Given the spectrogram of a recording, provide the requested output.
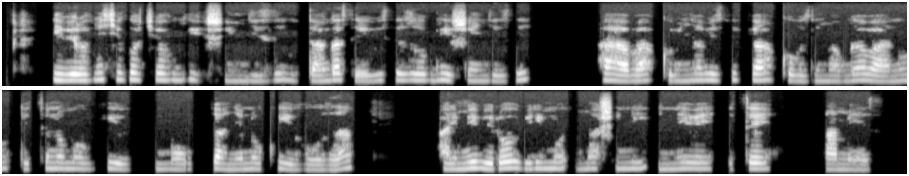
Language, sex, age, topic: Kinyarwanda, female, 18-24, finance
